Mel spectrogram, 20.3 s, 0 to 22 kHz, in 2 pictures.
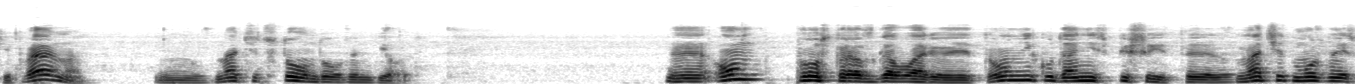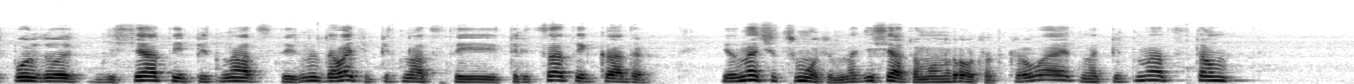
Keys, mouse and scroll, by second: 1.5-2.0 middle drag, 3.1-5.7 drag, 12.5 click, 13.7 middle click, 16.6-19.2 drag.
